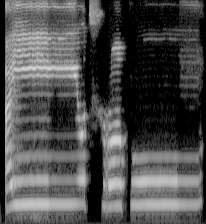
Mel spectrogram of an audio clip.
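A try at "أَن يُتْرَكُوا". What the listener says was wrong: pendek. Tidak panjang sunya, sunya pendek ya.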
